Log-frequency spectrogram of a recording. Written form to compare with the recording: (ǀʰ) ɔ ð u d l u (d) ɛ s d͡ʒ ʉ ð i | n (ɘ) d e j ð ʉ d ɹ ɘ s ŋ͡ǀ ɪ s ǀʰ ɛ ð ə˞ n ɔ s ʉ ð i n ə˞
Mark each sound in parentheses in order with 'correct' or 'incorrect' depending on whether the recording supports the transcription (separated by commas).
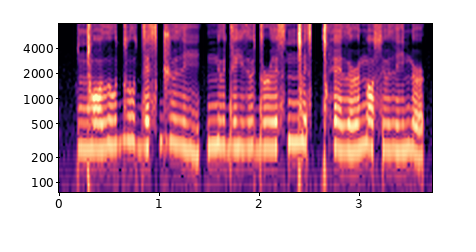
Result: incorrect, correct, incorrect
